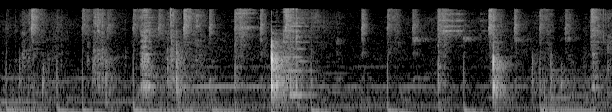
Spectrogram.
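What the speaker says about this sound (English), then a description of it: "Just give this a little bit of a chop." Knife chopping fresh herb leaves on a cutting board, a handful of close, soft irregular knocks with one sharper clack of the blade, no talking.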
